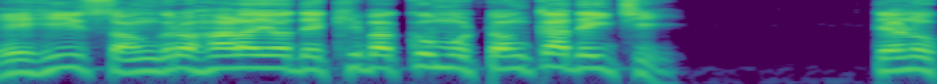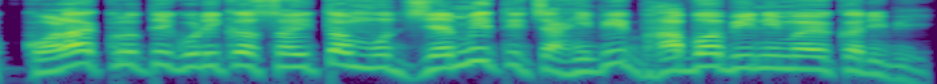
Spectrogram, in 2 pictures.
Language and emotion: Odia, angry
